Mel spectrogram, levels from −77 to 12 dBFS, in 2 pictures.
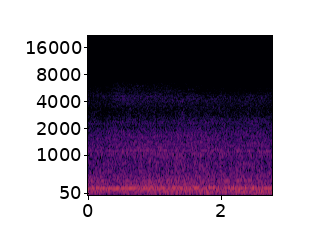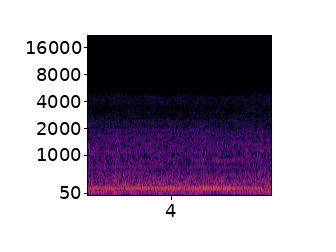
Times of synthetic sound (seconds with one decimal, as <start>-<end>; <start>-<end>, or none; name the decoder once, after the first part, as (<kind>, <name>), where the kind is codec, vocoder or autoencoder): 2.0-5.1 (autoencoder, DAC-VAE)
